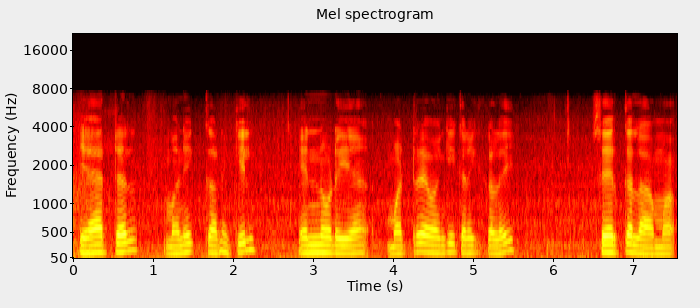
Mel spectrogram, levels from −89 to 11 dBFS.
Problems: constant background noise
